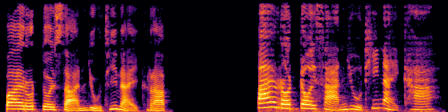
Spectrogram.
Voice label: Thai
